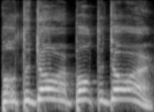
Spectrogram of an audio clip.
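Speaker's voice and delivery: shrill, very high screaming yell. Voicing a character running down a tower as an alarm sounds: screaming in character. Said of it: "He starts screaming".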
